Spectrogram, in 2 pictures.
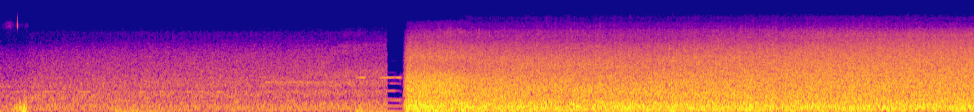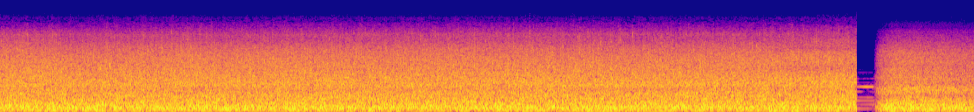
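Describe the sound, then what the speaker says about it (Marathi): A waterfall roars in a loud, steady rush of broadband noise, continuous and close, with a brief cut near the start and end. "हा धबधबा आपल्याला पाहायला मिळतो"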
